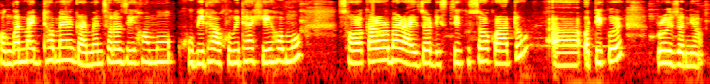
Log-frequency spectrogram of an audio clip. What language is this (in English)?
Assamese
